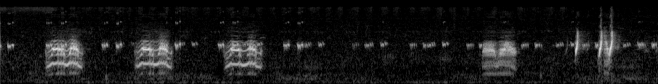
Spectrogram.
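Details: Rain quail calling: harsh, buzzy double-toned bursts repeated about once per second, with short high ticking notes between them and a sharp high chirp near the end.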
